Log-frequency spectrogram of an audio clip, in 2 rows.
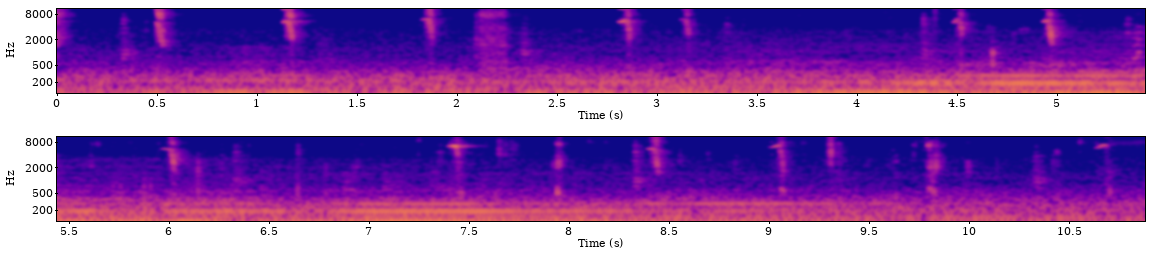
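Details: A male pet Midas tamarin weighing a little over 1 lb gives quick, very high, thin chirps, repeated every fraction of a second over a low indoor rumble.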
